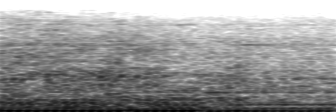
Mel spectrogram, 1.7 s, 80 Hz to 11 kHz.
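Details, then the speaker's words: 1983 John Deere 165 mower after carburetor cleaned and original carb refitted in place of a Chinese one: even, steady low putter with regular firing and no popping or backfire; normal idle, considered fixed. "Well, sounds good to me."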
